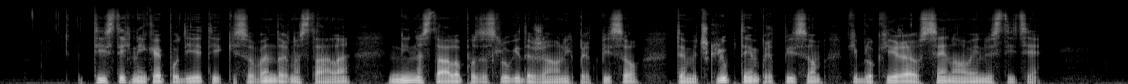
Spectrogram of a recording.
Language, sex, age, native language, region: Slovenian, male, 30-49, Slovenian, Central Slovenia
